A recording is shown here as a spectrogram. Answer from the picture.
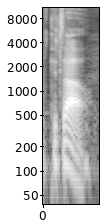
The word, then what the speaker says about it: Katyal: We'll call it the Neil Katyal Raptors. No, is it, how's it pronounced the last name? – Katyal. – Katyal.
